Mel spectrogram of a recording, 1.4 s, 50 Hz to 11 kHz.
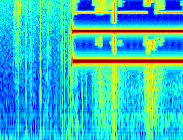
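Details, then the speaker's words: Continuous high-pitched beep and blink on a multimeter's diode test (EEVblog BM786, test voltage about 3.166 V, up to 511 µA), indicating a shorted diode. "ah beep and a blink if the diode shorted"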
